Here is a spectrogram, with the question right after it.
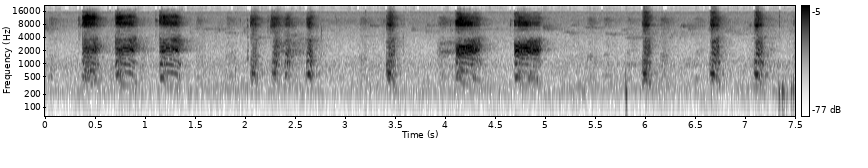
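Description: A squirrel gives harsh, raspy barks in uneven bursts, some with a squeaky rising edge.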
